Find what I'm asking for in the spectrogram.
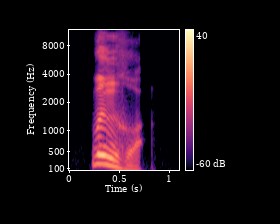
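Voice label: "温和", Mandarin Chinese; HSK6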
